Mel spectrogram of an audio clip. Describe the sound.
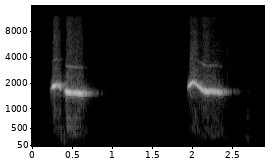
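Human whistling as a signal in a churchyard: two short, bright whistles separated by a pause. Each starts with a quick flutter and then slides slightly downward in pitch, clear and alone.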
